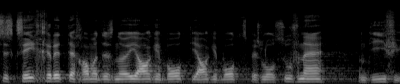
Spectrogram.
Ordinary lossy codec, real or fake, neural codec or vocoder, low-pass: none; real; none; 14.4 kHz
